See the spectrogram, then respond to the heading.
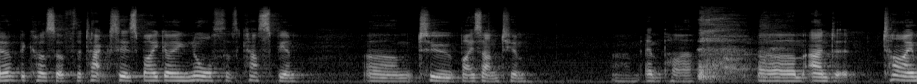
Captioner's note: audience member coughs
